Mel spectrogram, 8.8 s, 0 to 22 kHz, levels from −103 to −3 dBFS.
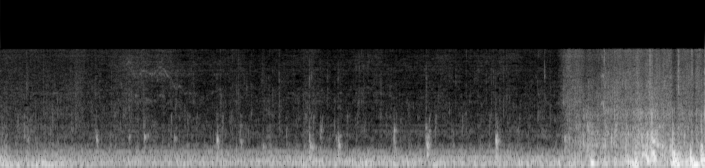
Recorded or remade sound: recorded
